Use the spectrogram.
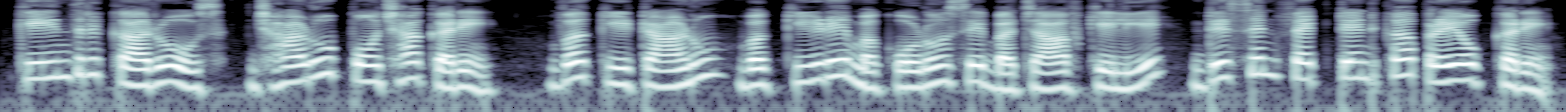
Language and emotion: Hindi, neutral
